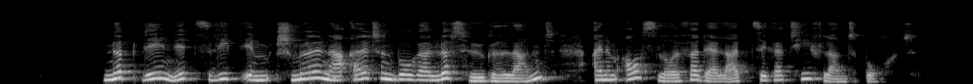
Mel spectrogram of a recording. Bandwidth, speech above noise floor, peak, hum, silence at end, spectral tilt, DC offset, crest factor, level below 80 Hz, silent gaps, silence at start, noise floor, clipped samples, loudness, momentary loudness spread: 8 kHz; 58 dB; -4 dBFS; none; 0.95 s; -7.5 dB/octave; under 0.1%; 16 dB; -62 dBFS; none; 1.05 s; -77 dBFS; under 0.1%; -20 LUFS; 10 LU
